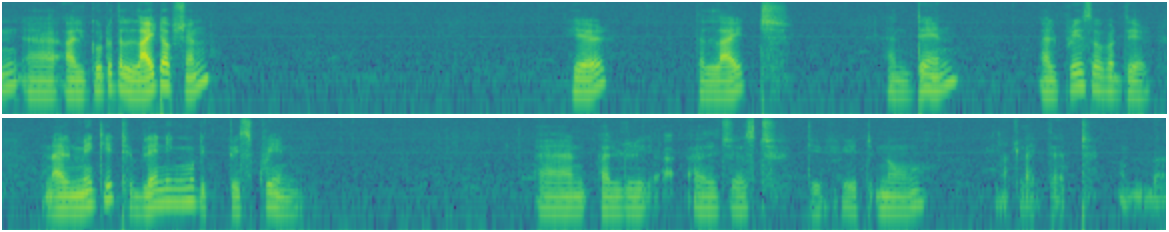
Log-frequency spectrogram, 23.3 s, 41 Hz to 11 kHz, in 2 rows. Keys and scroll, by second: 16.8 ctrl+t.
